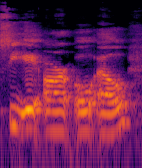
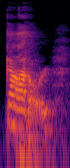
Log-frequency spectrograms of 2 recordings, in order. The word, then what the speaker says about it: Carol: before even though it's spelled correctly because it's c-a-r-o-l you are pronouncing carol but in this you know instance it's not correct it's actually pronounced karo because again the maker's name is carolina so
